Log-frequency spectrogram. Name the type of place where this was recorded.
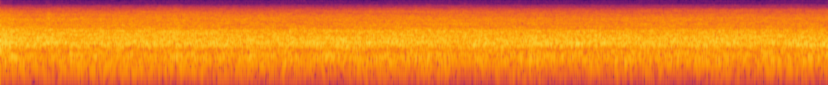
street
